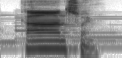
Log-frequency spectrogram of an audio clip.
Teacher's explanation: cuando quitamos esta T, unimos ambas palabras. Va a sonar pegado.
